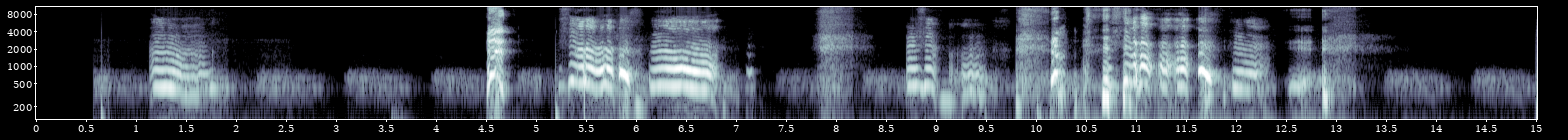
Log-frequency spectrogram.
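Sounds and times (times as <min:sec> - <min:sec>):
baby laughing: 0:04.5 - 0:06.9, 0:10.2 - 0:13.0.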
